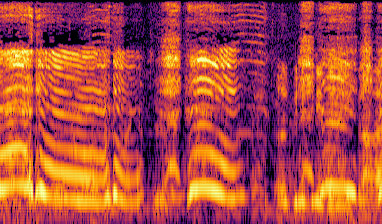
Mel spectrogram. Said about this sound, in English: I could not forget the face of that small girl because she was in pain. And in the process of removing the worm, definitely you see her crying and crying.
